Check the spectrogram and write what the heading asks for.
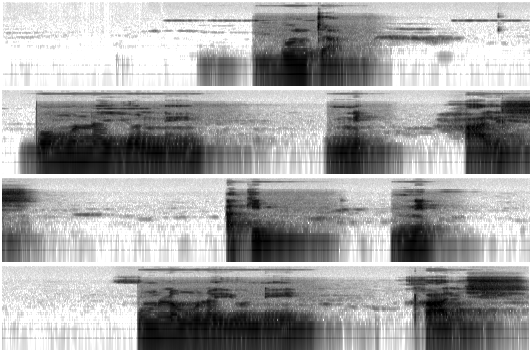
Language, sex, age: Wolof, male, 25-35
